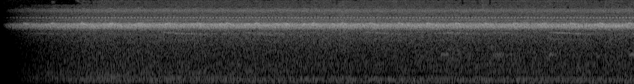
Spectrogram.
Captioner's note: crickets chirping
